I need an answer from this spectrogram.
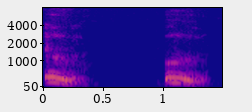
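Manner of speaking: "उ" said high and rounded, twice; French u repeated. Shown as a demonstration. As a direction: model the rounded "उ" for the class. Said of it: "थोड़ा सा पेश लगाना". ("उ" गोल होंठों से, दो बार ऊँचा)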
